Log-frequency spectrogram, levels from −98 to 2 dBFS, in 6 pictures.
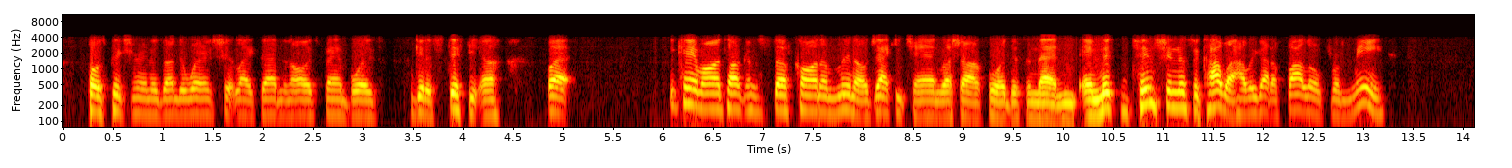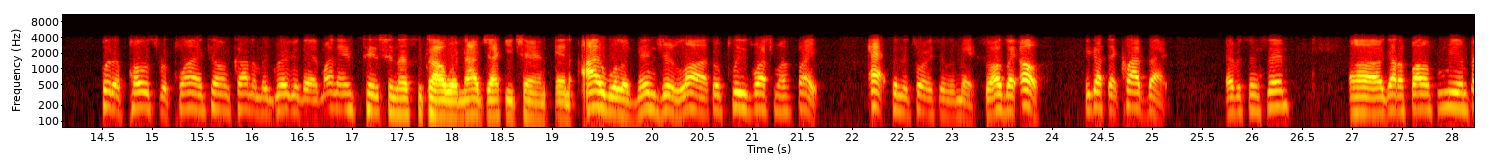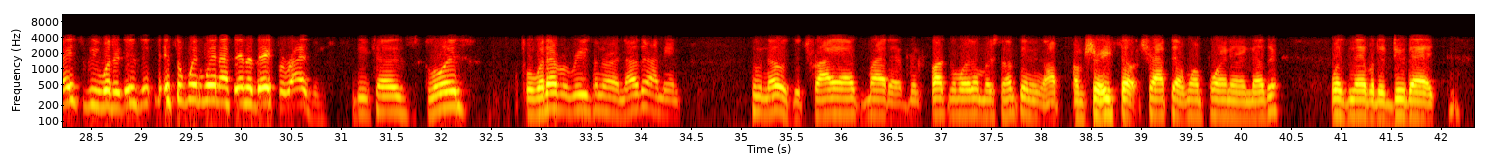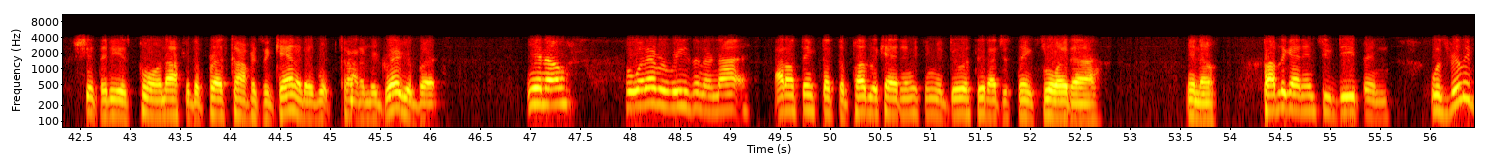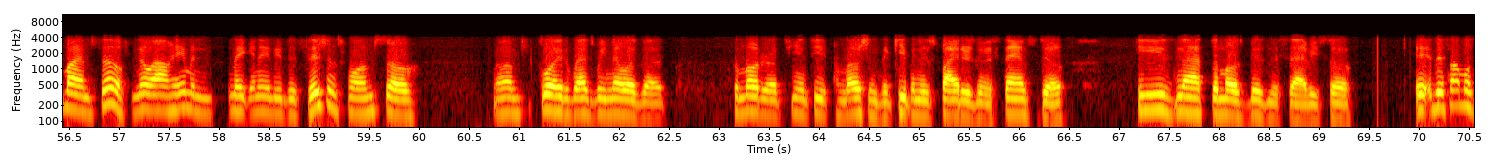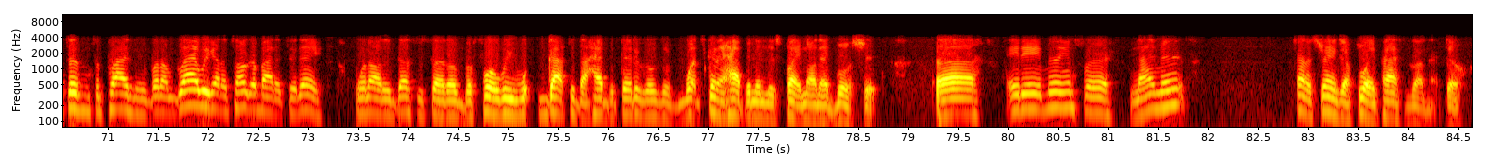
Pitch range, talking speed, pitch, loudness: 125-165 Hz, 210 wpm, 140 Hz, -28 LUFS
